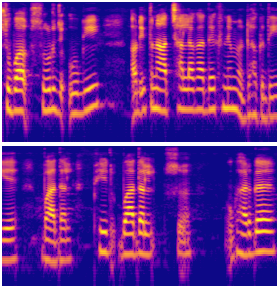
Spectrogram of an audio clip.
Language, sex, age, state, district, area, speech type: Hindi, female, 45-60, Bihar, Darbhanga, rural, spontaneous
